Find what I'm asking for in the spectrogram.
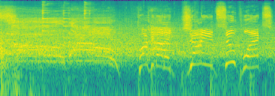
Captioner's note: bell rings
